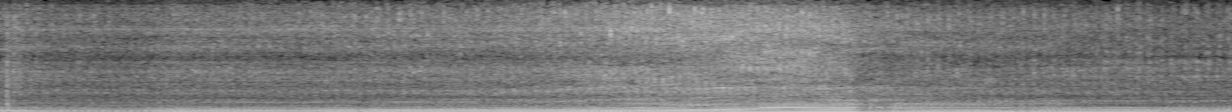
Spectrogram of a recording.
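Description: Deep, loud, booming drone that swells as the revs climb and drops back. The exhaust is far too loud, so the silencer needs replacing.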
